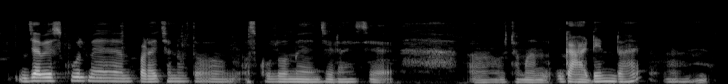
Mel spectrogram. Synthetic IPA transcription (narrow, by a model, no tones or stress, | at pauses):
d͡ʒɐbɪskuːlmẽpɐɽ̤aːit͡ʃʰənot̪o̰ɪ̰skuːlõmẽd͡ʒeɽaːisḛ | ʊʈ̪ʰəmaːnɡaːɾɖɪnɾɐɦɛ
